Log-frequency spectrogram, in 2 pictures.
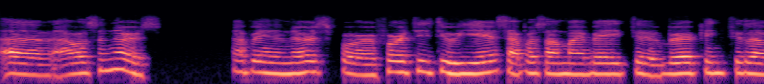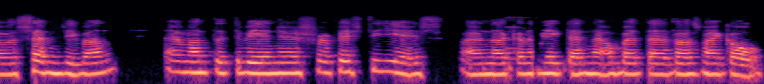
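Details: Adult woman with multiple system atrophy, parkinsonian type (MSA-P) now with some cerebellar (MSA-C) features, whose speech began slurring and slowing early in the disease and who can no longer speak fast; dysarthria.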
